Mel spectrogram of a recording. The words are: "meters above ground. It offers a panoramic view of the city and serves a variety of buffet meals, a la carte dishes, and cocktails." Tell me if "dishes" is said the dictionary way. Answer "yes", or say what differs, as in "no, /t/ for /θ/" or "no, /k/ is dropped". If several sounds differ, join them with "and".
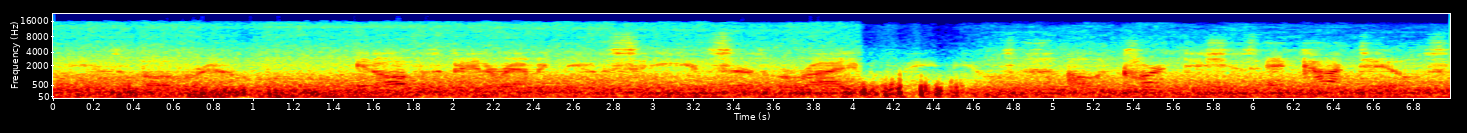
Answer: yes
